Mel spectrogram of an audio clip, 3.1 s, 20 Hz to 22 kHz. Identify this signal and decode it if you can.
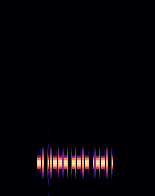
Morse code, heard as a keyed tone, about 44 wpm, 700 Hz. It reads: N2QPE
